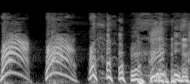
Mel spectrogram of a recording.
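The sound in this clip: A person's voice imitates a blue jay's call: two long, harsh, arching squawks, then a quick run of shorter squawks, loud and alone.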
